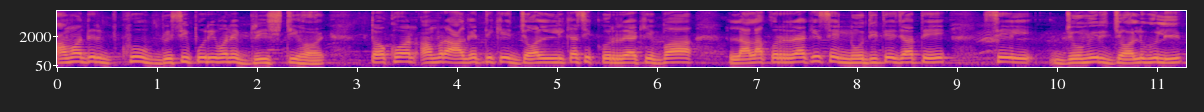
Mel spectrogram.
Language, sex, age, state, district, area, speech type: Bengali, male, 45-60, West Bengal, South 24 Parganas, rural, spontaneous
